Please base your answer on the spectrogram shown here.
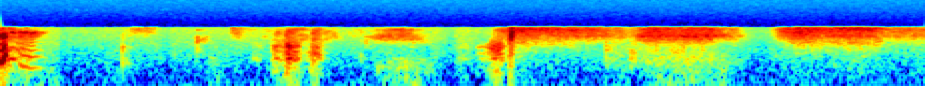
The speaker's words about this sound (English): yes, I have the hiccups, and no, I have not been drinking.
